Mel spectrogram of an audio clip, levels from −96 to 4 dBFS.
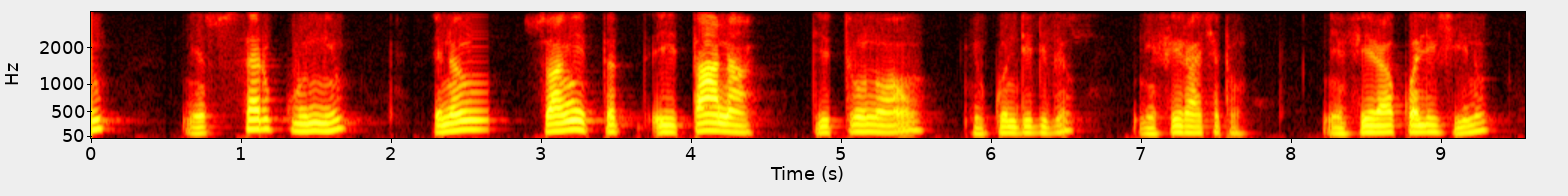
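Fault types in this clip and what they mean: Burst of packet loss: At 2.54 s, about 100 ms of speech never arrives in time. The receiver bridges the hole by prolonging the last sound and letting it fade until 2.66 s, so there is no silence, just a smeared, decaying tail. Speech then resumes with that stretch missing. Unlike a dropout, nothing goes silent, and unlike a single lost packet, the concealment is long enough to hear over the 4 kHz-limited G.711 call sound.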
